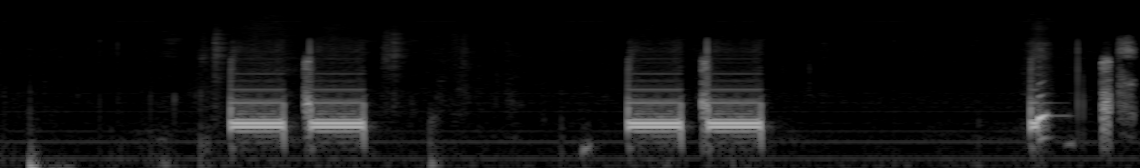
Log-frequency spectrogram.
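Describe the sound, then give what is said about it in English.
A phone line rings through the earpiece: two double-burst ringback tones, evenly spaced and fairly loud, followed by a short click-like noise as the call seems to connect. “It's ringing.”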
